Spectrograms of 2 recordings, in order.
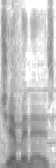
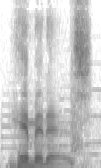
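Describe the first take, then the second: First: The name begins with a J sound. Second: The name begins with an H sound. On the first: The speaker calls it wrong. "before I used to call him Jimenez" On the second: The speaker calls it right. "let me pronounce this right"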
